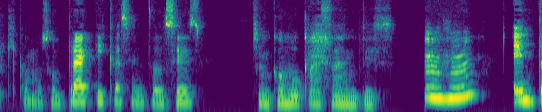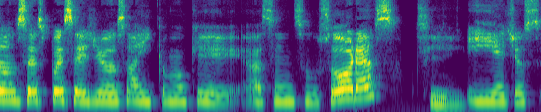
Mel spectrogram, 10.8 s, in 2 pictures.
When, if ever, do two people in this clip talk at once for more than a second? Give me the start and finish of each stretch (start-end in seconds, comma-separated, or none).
none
